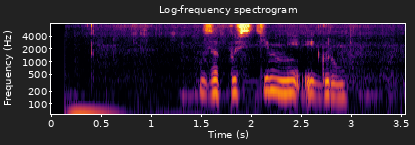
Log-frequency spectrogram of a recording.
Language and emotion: Russian, neutral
